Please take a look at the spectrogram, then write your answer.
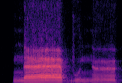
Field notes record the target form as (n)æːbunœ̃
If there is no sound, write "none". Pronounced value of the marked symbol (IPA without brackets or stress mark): n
